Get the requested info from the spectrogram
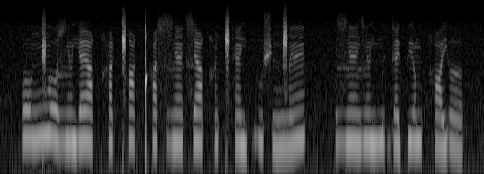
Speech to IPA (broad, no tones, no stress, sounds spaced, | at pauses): ɔ ŋ͡ǁ ɔ ɮ ə̃ j æ qʰ ə ǁ ɑ ǃʰ ɑ ɬ ɮ æ̃ ɬ æ qʰ ə̃ ǁʰ æ̃ j ɓ u ʃ ə̃ ŋ͡ǁ ɛ̃ | ɮ ɛ̃ ɮ ə̃ j m ɪ ɡ æ pʲ ɒ m qʰ ɒ j ʌ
